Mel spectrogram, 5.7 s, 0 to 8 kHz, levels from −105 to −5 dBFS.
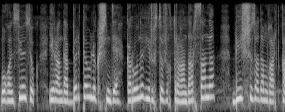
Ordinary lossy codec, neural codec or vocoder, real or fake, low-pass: none; none; real; 7.2 kHz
